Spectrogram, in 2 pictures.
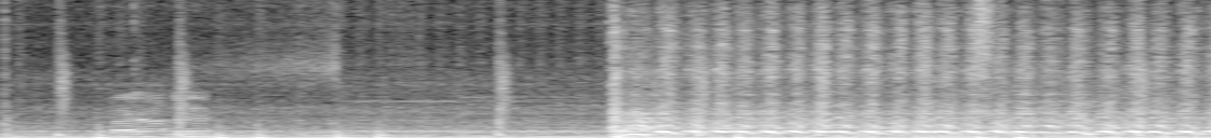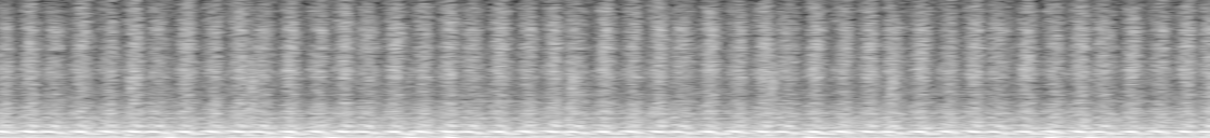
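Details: Ford Capri with a reconditioned Pinto engine plus new distributor drive, cap, points, leads, plugs and carburettor: steady rhythmic cranking, spark present, but it never catches. Ignition timing is off, so no start.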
